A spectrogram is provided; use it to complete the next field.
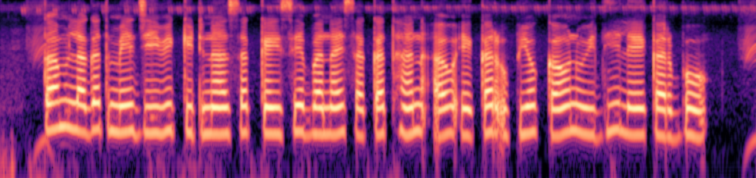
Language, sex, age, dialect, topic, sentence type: Chhattisgarhi, female, 18-24, Northern/Bhandar, agriculture, question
